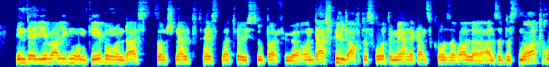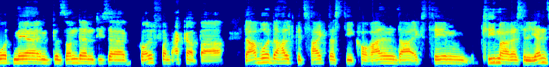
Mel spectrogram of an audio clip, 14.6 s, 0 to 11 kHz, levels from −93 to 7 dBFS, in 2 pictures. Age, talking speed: 20-39, 175 wpm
